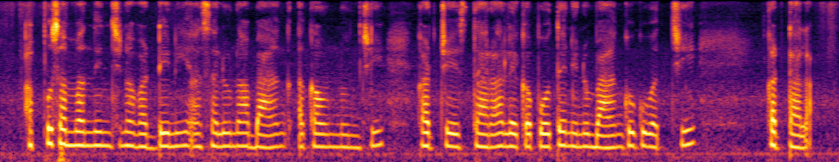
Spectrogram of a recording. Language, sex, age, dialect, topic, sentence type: Telugu, female, 25-30, Telangana, banking, question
